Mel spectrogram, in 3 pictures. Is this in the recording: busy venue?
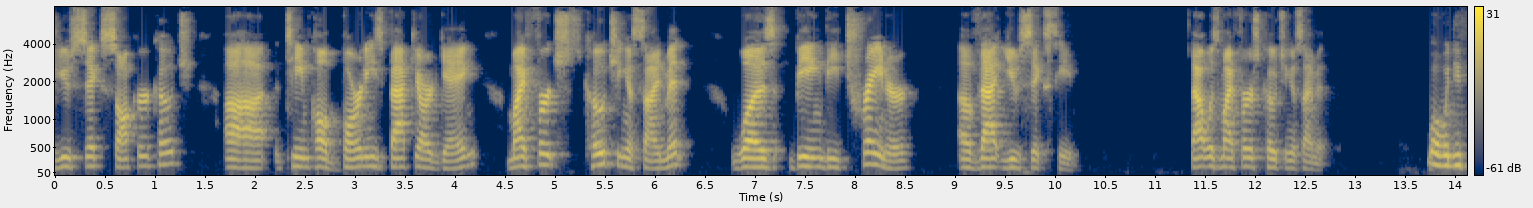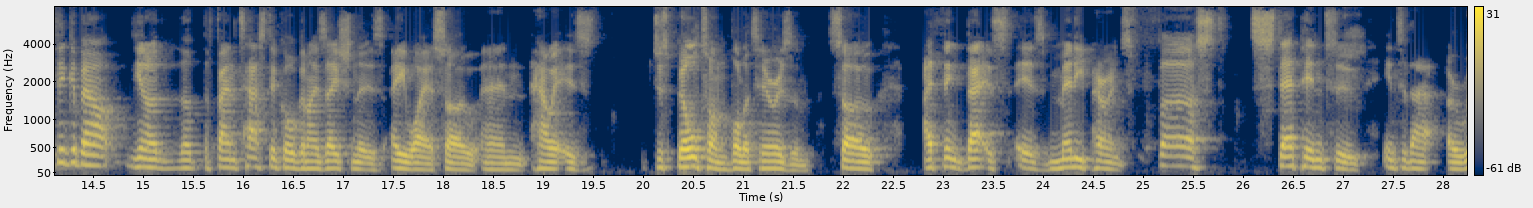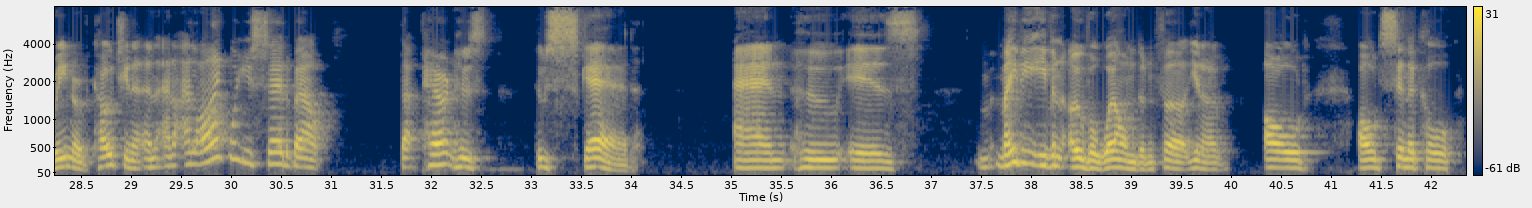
no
